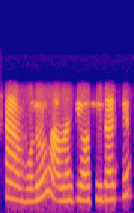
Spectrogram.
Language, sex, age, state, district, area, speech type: Bengali, female, 30-45, West Bengal, Darjeeling, rural, conversation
